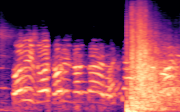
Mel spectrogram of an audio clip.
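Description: A man's voice sounds for about a second and a half, without clear words. Then a sudden, loud bang like a gunshot or blast lasts under half a second near the end.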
